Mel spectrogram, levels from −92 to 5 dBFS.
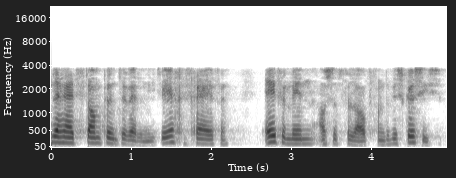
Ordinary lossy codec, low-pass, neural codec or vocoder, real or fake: none; 3.6 kHz; codec, 16 kHz, 16 kbps, FreqCodec, smaller model; fake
